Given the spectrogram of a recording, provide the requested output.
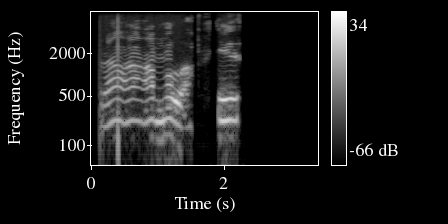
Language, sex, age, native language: Icelandic, female, 40-49, Icelandic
